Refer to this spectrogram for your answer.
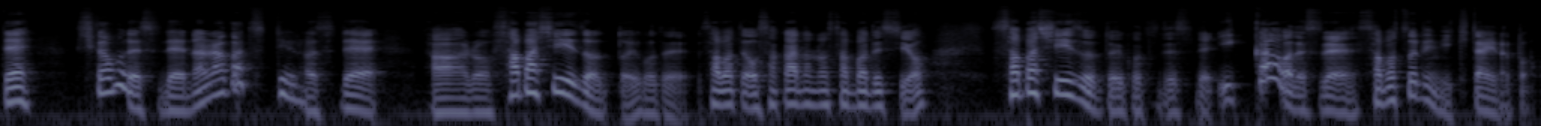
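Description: A man with a congested, nasal voice from allergies, talking casually and haltingly as he hosts a solo radio monologue. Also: mid-range voice, wildly swooping pitch, fairly bright tone. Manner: chatty, halting, with frequent trailing sentence particles. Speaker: radio talk host, painter.

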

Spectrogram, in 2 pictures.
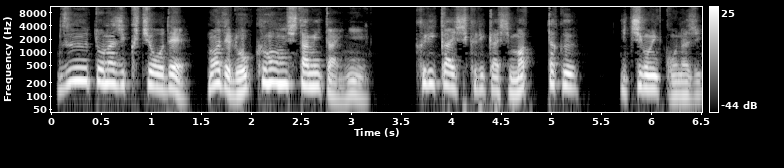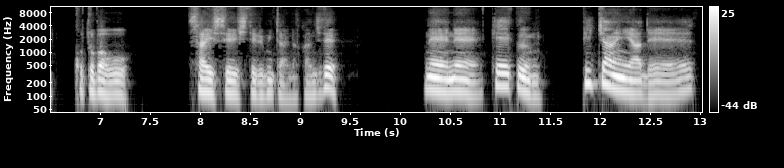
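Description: A man narrating a ghost story dramatically, dropping to a hush at key moments. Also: medium pitch, expressive, moderate pace, slightly rough.

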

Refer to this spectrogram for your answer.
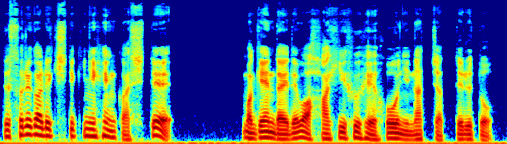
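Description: A man hosting a calm solo talk show, explaining things in a measured way with many soft fillers. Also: fairly low pitch, dry recording, studio quality. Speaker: podcast host.

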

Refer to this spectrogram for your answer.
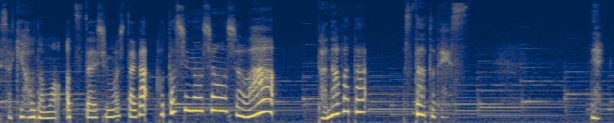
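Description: A woman hosting an aroma talk show in a polite, gentle, murmuring monologue. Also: on the high side. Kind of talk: soft-spoken scripted-style monologue on aromatherapy. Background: music.

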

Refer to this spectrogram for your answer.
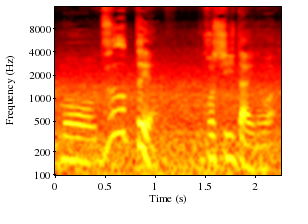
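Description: A man in his forties with an Osaka Kansai accent, bantering casually as a comedian podcast host, chiding and quick to retort. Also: a little high, wildly swooping pitch. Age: 40s. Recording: loud-ish outdoor street traffic noise.

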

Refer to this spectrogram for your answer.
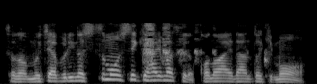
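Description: A man's voice: fairly high pitch, expressive, quick pace, muffled recording, a little hiss or hum. A man with a Kansai Japanese accent co-hosting a casual chat podcast, teasing his partner with joking retorts. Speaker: podcast co-host.

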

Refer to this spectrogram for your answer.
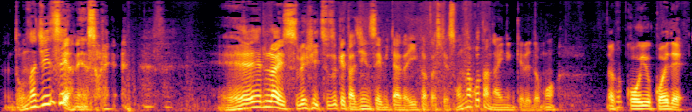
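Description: Kansai-accented male comic, solo chat show, low voice with a swooping, animated delivery. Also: brisk, breathy edge. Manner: chatty, self-mocking, rising pitch when excited. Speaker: comedian and show host. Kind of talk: solo comedic radio talk.

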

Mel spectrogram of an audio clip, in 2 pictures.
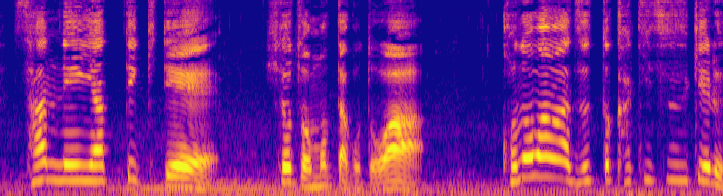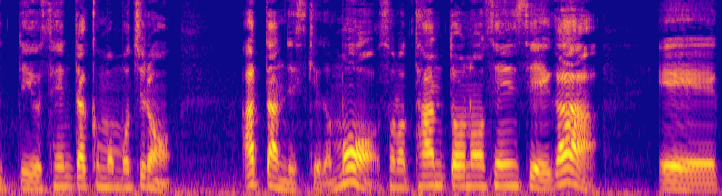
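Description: Lively-voiced man rambling on a podcast. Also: medium pitch, no echo. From Mie, Japan. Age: 30s. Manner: rambling, thinking aloud with many fillers and self-corrections. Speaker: podcast host, vegetable farmer. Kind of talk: casual solo podcast talk.

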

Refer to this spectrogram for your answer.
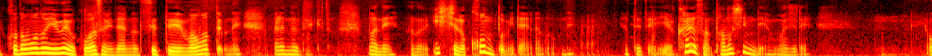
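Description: Rambling, husky-voiced woman radio host. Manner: rambling, loses her thread, laughs often; high-energy, lively talker. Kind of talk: casual solo chat.

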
